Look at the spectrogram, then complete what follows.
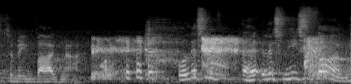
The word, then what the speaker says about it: Wagner: right what and second I just want Lou to say Vagner instead of Wagner I know oh that's that's I always say Wagner and he always says to me Vagner well listen listen he's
